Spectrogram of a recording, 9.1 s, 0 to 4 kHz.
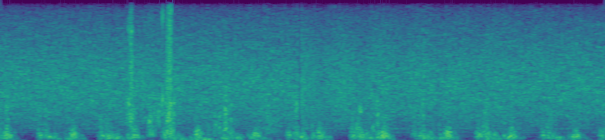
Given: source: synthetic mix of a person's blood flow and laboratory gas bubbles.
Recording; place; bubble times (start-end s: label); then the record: Doppler ultrasound of blood flow; precordium
1.89-2.04 s: bubbles
2.19-2.65 s: bubbles
From the record:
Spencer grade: 1 (occasional bubble signal discernible with the cardiac motion signal, with majority of cardiac periods free of bubbles); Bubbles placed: anywhere in the cardiac cycle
